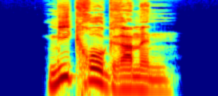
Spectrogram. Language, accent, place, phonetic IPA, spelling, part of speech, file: German, Germany, Berlin, [ˈmiːkʁoˌɡʁamən], Mikrogrammen, noun, De-Mikrogrammen.ogg
- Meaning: dative plural of Mikrogramm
